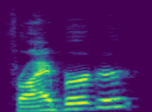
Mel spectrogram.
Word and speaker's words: Freiburger: gonna guess with Freiburger. Yeah, that's correct. Yeah, it's right. German origin. So usually when it's a EI and it's a German origin, it's pronounced with an I.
